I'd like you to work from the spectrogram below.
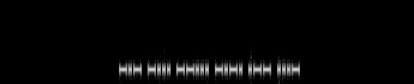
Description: Morse code, heard as a keyed tone, about 52 wpm, 700 Hz. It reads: KB7CWV
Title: USA Call Signs - 6 Characters - 6x Character Spacing - 50wpm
